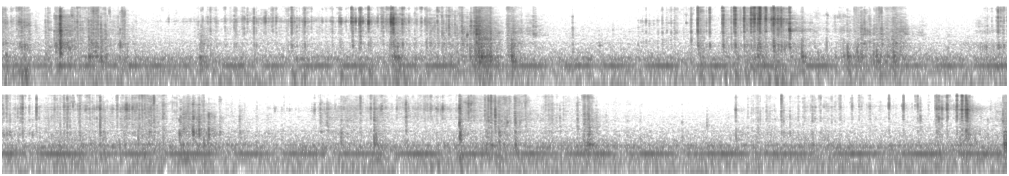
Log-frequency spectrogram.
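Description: A utility knife blade scores a grid pattern into a solid, translucent yellow glycerin soap bar, palm-sized and held in the hand, then scrapes off cubes. The result is a quiet run of crisp, bright, crinkly scratches and tiny clicks with brief louder crunches, over a faint steady hum.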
